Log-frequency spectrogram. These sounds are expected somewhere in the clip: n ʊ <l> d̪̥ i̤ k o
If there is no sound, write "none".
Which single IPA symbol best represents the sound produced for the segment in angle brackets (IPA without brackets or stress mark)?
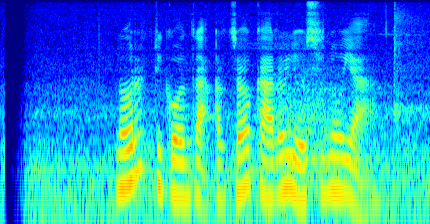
r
